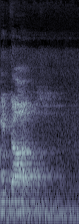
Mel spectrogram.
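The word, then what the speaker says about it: guitar: कोई भी यहां आए तो यू हमारा जो है वो साइलेंट रहेगा जैसे जी यू ए आर डी गार्ड जी यू आई डी ए आर गिटार तो देखिए आप जी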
